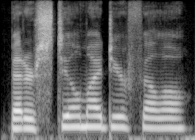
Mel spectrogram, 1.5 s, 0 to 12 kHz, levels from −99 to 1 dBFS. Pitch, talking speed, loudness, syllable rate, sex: 210 Hz, 205 wpm, -15 LUFS, 5.3 syllables/s, female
